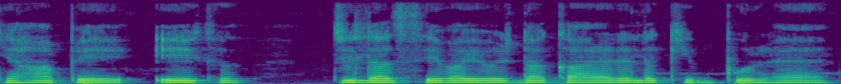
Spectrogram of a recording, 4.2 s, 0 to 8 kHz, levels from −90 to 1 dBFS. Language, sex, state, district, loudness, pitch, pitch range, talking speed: Hindi, female, Uttar Pradesh, Lalitpur, -17 LUFS, 175 Hz, 165-180 Hz, 130 wpm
